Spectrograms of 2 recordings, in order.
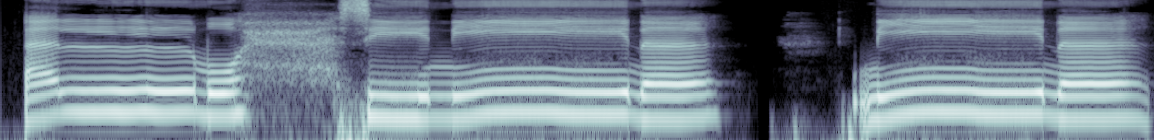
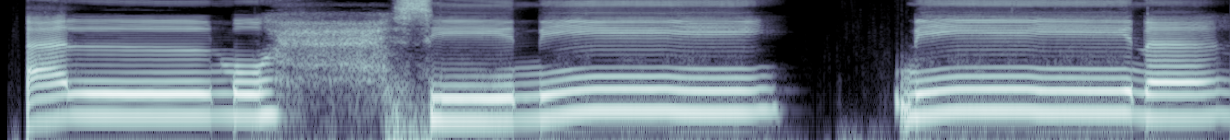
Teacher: Cukup diayunkan dua kali ayun saja karena dua harakat ayunkan dua kali ayun. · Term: mad thai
